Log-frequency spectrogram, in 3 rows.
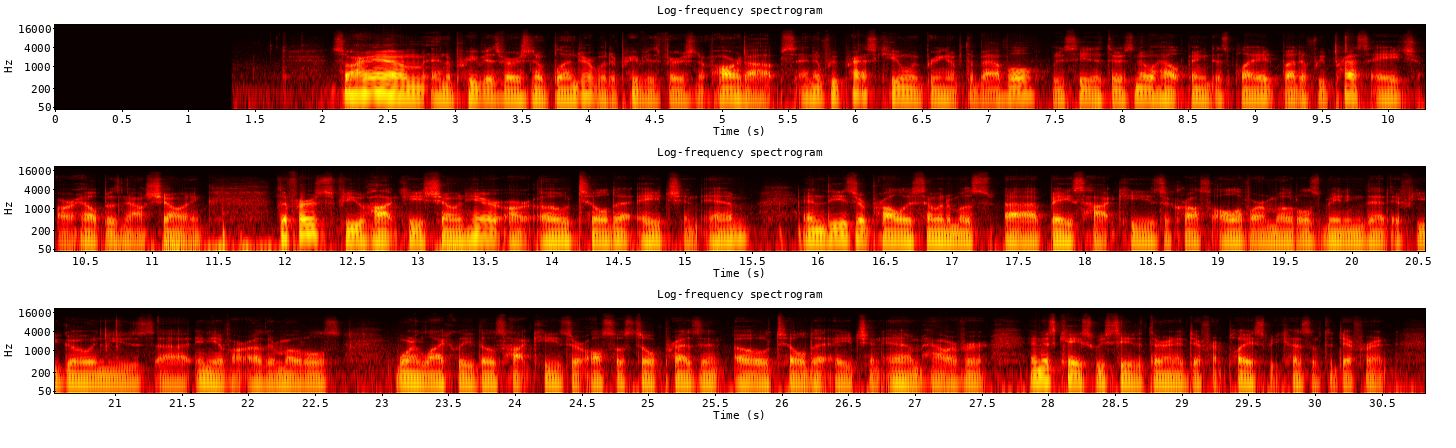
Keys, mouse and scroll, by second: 5.0 q, 5.7 click, 7.2-7.9 scroll up 3, 7.9-9.1 scroll up 2, 9.1-9.5 scroll up 1, 9.5 h, 20.2 click, 20.9 q, 21.7 click, 22.7 x.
